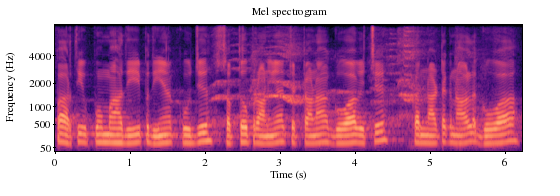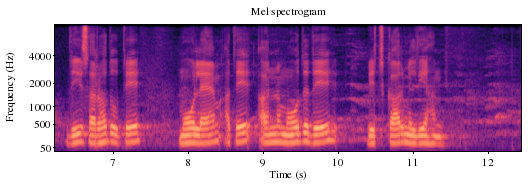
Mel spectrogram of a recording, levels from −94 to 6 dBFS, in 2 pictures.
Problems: continuous background conversations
